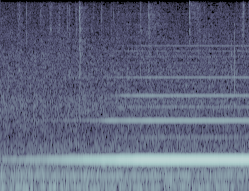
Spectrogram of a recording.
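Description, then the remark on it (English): A steady, pure sine tone generated by a line of code in the SuperCollider computer music language holds at one pitch, swelling gradually louder over the first second and then sustaining evenly, with faint background hum and no talking. “That's a beautiful, smooth, continuous, and perhaps slightly boring sine wave.”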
